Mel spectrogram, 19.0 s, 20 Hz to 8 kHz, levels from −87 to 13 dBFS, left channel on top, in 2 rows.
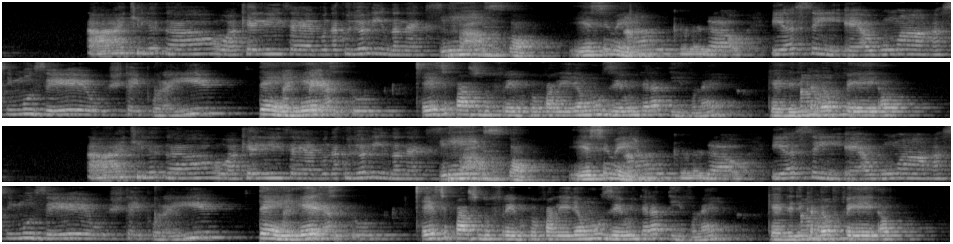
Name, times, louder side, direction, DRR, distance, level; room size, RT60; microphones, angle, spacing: voice 1, 0.9-5.0 6.2-7.4 7.7-11.6 12.3-13.3 17.5-18.0, left 1 dB, 20° left, 2 dB, 0.9 m, -28 dB
voice 2, 4.4-5.3 5.7-6.5 12.1-12.9 13.7-16.7 17.2-18.4, right 2 dB, 70° right, 6 dB, 0.8 m, -22 dB
11.0 x 4.4 x 3.1 m, 0.84 s
head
